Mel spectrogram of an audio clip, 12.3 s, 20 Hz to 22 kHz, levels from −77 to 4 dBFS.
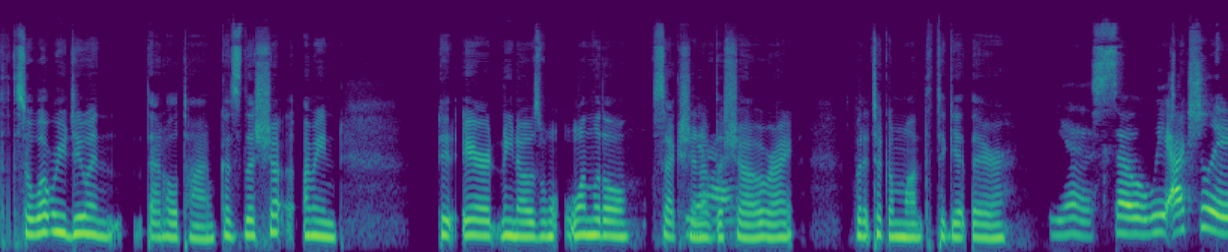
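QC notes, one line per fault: No fault found.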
